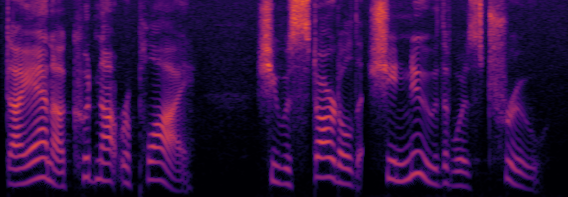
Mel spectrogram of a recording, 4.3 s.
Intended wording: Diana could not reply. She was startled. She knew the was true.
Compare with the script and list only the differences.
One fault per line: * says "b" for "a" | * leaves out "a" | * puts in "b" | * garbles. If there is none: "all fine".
all fine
